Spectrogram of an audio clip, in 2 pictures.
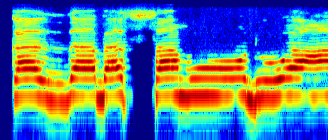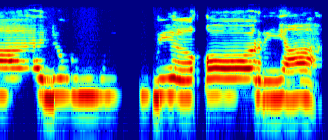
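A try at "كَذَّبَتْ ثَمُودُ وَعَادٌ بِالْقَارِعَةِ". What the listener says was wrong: Di sini ada tak yang sukun. Kadza. Nah, di zalnya juga ada tasydid ya. Kadzabat, kadzabat. Kasih hamas pada ta sukunnya tapi ringan saja.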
